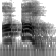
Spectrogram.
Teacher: देखिए आप अतः कैसे लिखा जाएगा देखिए यहां पे अ तः त के बाद जो है ना ह का उच्चारण हुआ है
